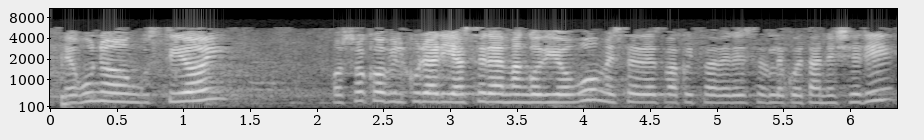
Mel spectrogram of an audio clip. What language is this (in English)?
Basque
